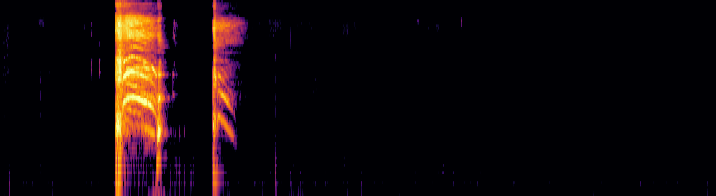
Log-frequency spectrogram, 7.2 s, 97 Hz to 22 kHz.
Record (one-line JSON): {"cough_length": "7.2 s", "cough_amplitude": 6102, "cough_signal_mean_std_ratio": 0.22, "survey_phase": "beta (2021-08-13 to 2022-03-07)", "age": "65+", "gender": "Female", "wearing_mask": "No", "symptom_none": true, "smoker_status": "Ex-smoker", "respiratory_condition_asthma": false, "respiratory_condition_other": false, "recruitment_source": "Test and Trace", "submission_delay": "2 days", "covid_test_result": "Negative", "covid_test_method": "RT-qPCR"}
